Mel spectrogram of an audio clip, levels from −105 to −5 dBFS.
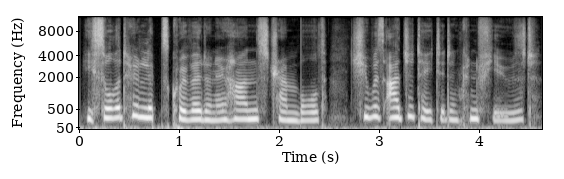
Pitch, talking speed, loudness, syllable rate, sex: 235 Hz, 195 wpm, -18 LUFS, 5.4 syllables/s, female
